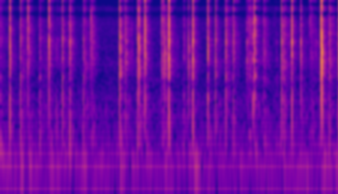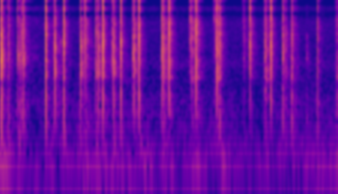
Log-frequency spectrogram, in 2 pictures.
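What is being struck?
Small cardboard box tapped with fingernails.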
